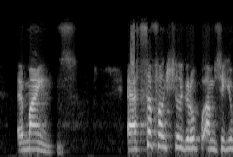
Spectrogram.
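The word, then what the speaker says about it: amines: इस फैमिली को हम कहते हैं एमाइन्स, ठीक है, अमीन जो है, अमीन्स भी कहा जाता है, एमाइन्स, लेकिन इसको more appropriate word pronunciation is एमाइन्स।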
